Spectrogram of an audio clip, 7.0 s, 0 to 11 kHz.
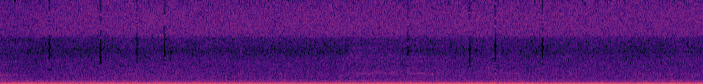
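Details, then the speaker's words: Suzuki SX4 that had misfire codes (P0300–P0304), heard after ignition coil replacement: a smooth, even idle with a steady low rumble and no stumbles or skipped beats; normal idle, though the scanner still showed misfire detected afterward. "I don't know if you can hear that difference but it is running really good so far"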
